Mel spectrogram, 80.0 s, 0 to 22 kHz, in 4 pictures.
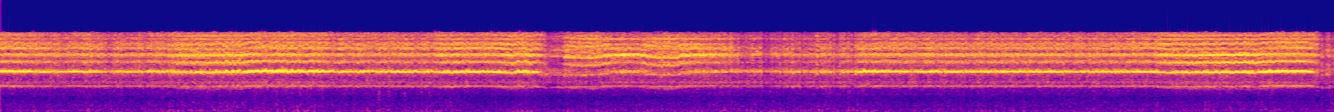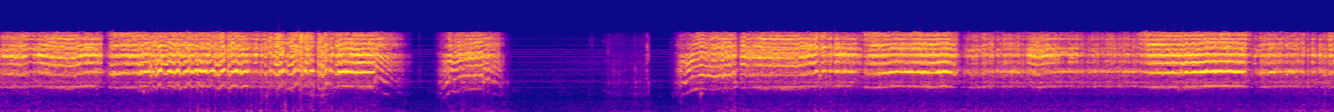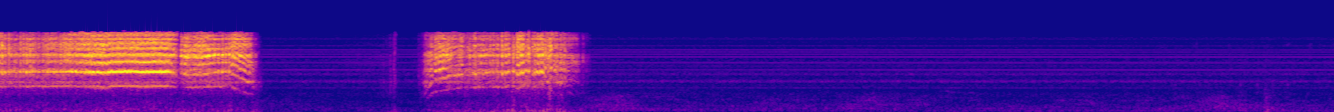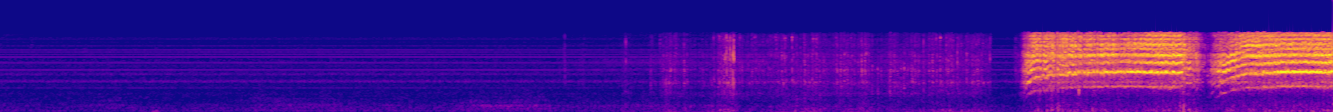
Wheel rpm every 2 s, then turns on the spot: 230, 220, 230, 230, 220, 230, 230, 230, 230, 220, 220, 220, 170, 60, 10, 170, 220, 220, 230, 230, 230, 170, 0, 150, 30, 0, 0, 0, 0, 0, 0, 0, 0, 0, 10, 20, 20, 50, 180, 180.
68-74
